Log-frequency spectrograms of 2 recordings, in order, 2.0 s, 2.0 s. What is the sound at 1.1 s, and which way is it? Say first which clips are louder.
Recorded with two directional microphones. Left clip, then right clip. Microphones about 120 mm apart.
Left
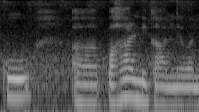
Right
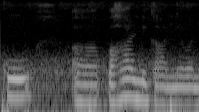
Speech: left 4 dB; centre (ahead or behind).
